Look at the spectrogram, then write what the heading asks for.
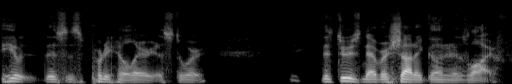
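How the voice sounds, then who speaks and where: A man telling stories casually on a podcast, often halting and searching for his words. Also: fairly low pitch, a little mellow, no echo. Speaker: podcast co-host. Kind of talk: casual storytelling on a live podcast.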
